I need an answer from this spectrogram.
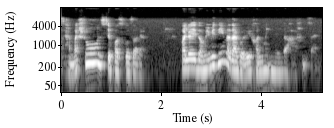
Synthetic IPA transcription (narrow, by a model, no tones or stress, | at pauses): æz̥hæmæʃunse̞pʰɒːsɡ̥o̞zɒːɾæm | hɒːlɒe̞d̪ɒːme̞mid̪iːmvæd̪æɾbɒːɾe̞jexɒːnumeimeld̪ɒːhæɾfmizænim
